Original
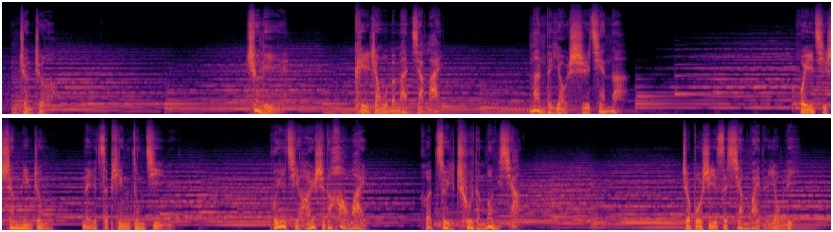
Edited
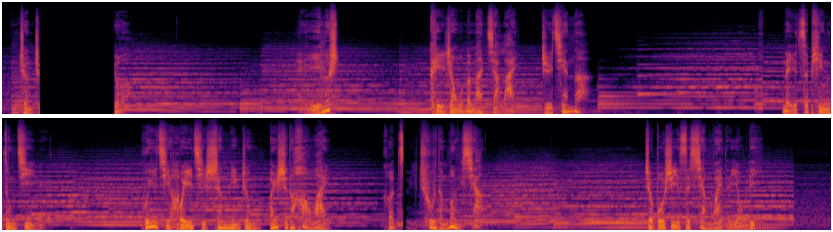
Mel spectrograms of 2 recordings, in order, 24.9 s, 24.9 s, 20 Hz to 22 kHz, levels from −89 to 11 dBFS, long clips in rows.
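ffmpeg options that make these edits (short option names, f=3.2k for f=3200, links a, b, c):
-filter_complex "[0:a]asplit=9[a][b][c][d][e][f][g][h][i];[a]atrim=end=0.56,asetpts=PTS-STARTPTS,afade=t=out:st=0.556:d=0.004:c=hsin,apad=pad_dur=1.13[j];[b]atrim=start=0.56:end=2.752,asetpts=PTS-STARTPTS,afade=t=in:d=0.004:c=hsin[k];[c]atrim=start=2.748:end=4.832,asetpts=PTS-STARTPTS,areverse[l];[d]atrim=start=4.828:end=6.982[m];[e]atrim=start=8.668:end=11.972[n];[f]atrim=start=13.338:end=17.022[o];[g]atrim=start=11.968:end=13.342[p];[h]atrim=start=17.018:end=19.01,asetpts=PTS-STARTPTS,afade=t=out:st=1.988:d=0.004:c=hsin[q];[i]atrim=start=19.01,asetpts=PTS-STARTPTS,afade=t=in:d=0.46:c=qua[r];[j][k]concat=n=2:v=0:a=1[s];[s][l]acrossfade=d=0.004:c1=hsin:c2=hsin[t];[t][m]acrossfade=d=0.004:c1=hsin:c2=hsin[u];[u][n]acrossfade=d=0.004:c1=hsin:c2=hsin[v];[v][o]acrossfade=d=0.004:c1=hsin:c2=hsin[w];[w][p]acrossfade=d=0.004:c1=hsin:c2=hsin[x];[q][r]concat=n=2:v=0:a=1[y];[x][y]acrossfade=d=0.004:c1=hsin:c2=hsin"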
